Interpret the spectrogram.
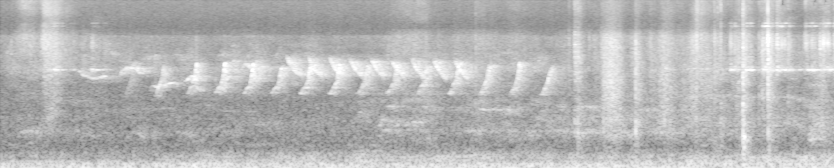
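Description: A small bird singing a fast run of repeated sweeping chirps, about four a second, for roughly four seconds. A few short knocks follow near the end, over a faint steady high whine.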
